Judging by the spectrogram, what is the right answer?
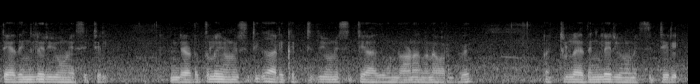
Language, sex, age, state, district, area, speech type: Malayalam, male, 18-30, Kerala, Kozhikode, rural, spontaneous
